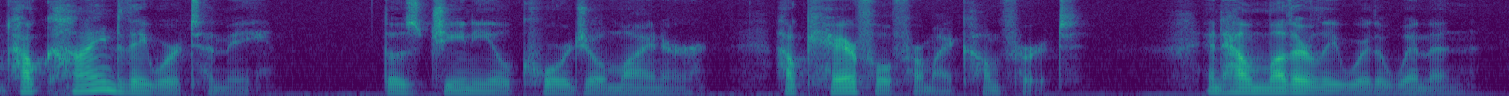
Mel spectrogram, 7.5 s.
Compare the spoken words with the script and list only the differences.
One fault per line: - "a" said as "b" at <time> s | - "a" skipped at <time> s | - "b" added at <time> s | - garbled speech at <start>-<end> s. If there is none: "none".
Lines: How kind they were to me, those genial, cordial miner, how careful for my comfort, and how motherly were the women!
none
